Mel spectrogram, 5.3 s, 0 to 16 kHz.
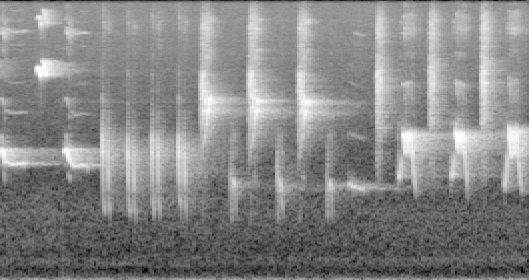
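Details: A thrush nightingale heard at night in dense scrub, season's first in 2026, gives drawn-out level whistles, stuttering notes, loud sweeping phrases and a final series of piping notes.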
